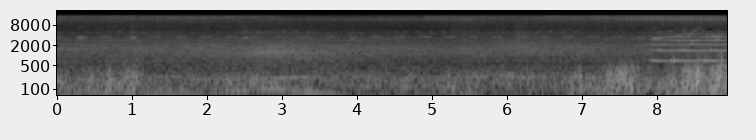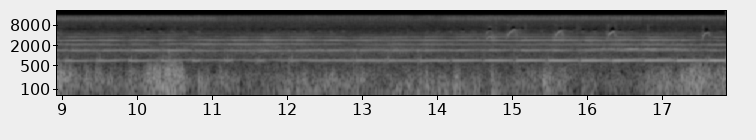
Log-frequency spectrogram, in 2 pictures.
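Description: Railway level-crossing alarm starts ringing about eight seconds in and keeps on with a steady, high electronic tone, the warning that a train is approaching. A low rumble runs underneath, heaviest around when the alarm starts.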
